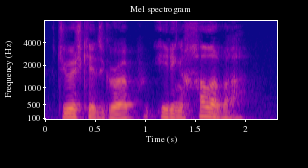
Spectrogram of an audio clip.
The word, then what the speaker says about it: halva: Halva. How do you How do you say it? Halva. Halva. We We grew up saying halva. Halva. That's how we said it in our family.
